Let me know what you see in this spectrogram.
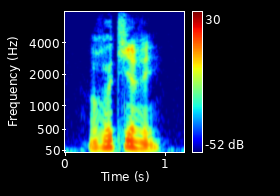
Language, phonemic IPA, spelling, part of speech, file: French, /ʁə.ti.ʁe/, retirer, verb, Fr-retirer.ogg
- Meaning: 1. to take off; to remove (e.g. clothes); to pull out 2. to withdraw; to get out; to take out (money) 3. to retire 4. to remove, to pull out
